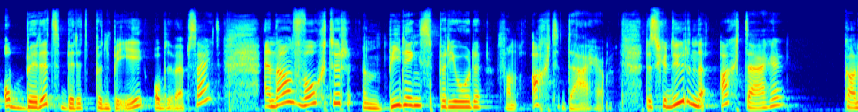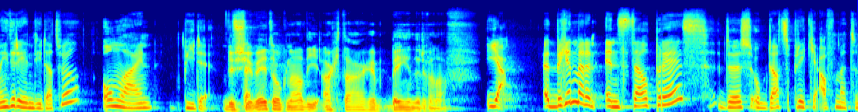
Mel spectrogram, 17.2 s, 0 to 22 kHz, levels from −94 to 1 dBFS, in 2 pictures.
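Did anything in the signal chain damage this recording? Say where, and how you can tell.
No, nothing in the signal chain can be heard damaging this speech recording. At no point does any stage, from capture through to playback, leave an audible mark on the sound.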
